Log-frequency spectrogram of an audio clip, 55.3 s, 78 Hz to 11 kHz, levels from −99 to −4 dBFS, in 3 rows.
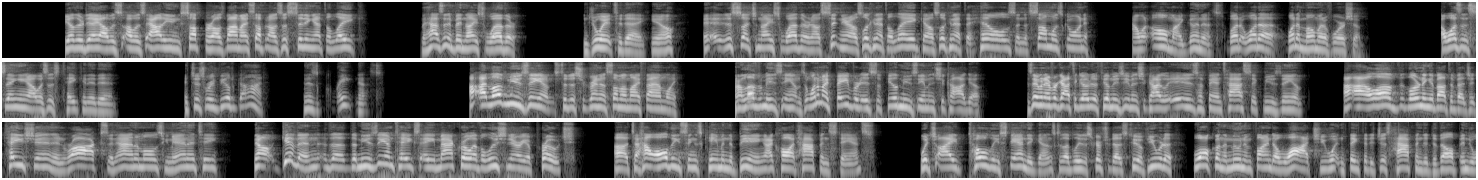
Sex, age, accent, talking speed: male, 40-59, American, 215 wpm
